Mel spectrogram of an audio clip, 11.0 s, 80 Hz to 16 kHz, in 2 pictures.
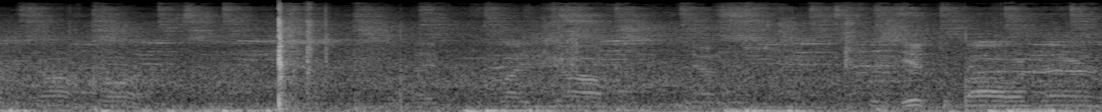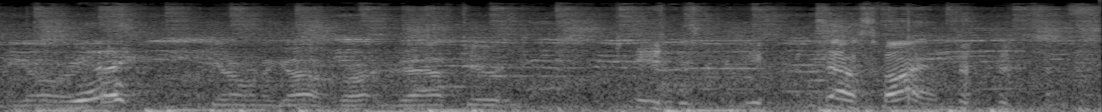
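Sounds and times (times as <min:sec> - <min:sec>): background music: 0:00.0 - 0:11.0
putter striking golf ball: 0:01.4 - 0:01.7.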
